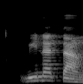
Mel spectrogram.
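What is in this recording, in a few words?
"binatang", Malay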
